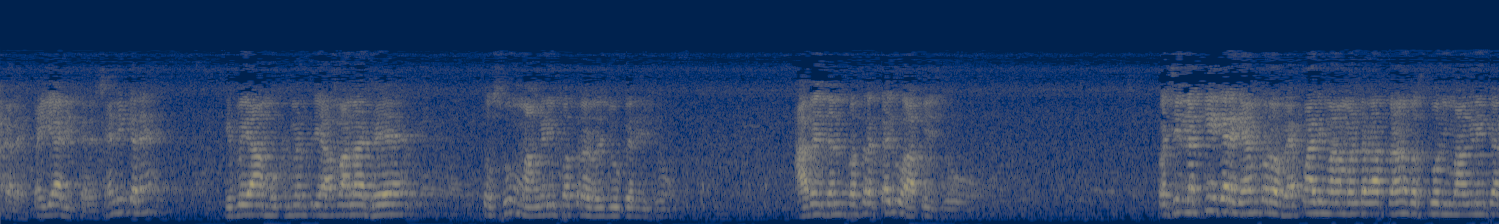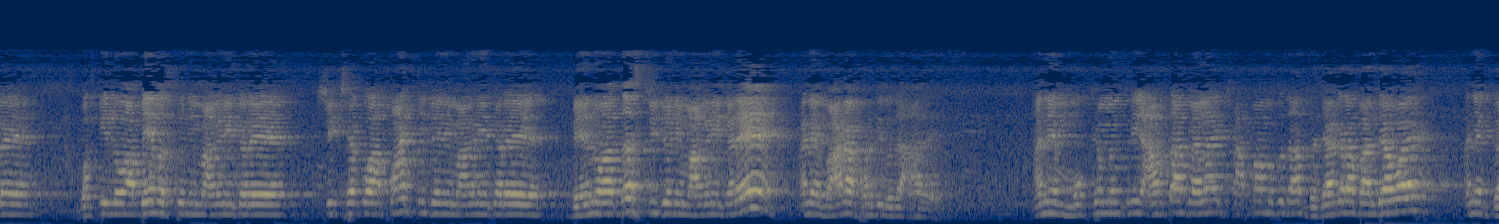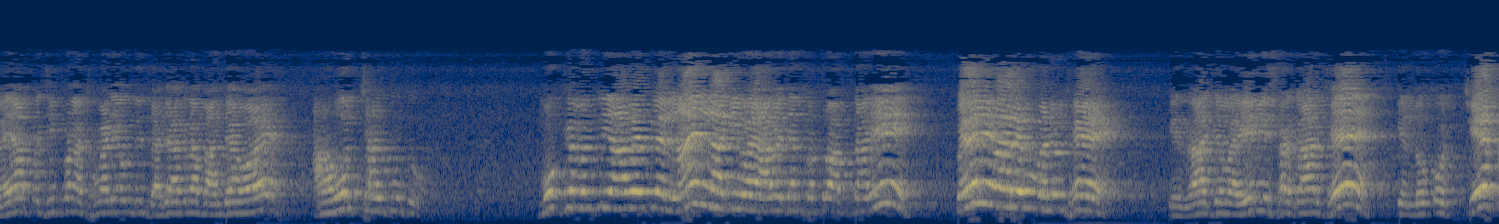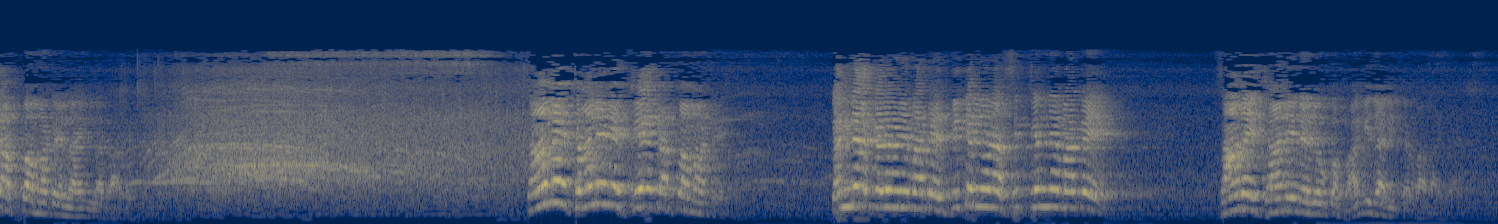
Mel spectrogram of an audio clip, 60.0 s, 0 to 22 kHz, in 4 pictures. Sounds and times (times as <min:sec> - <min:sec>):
Male speech, man speaking: 0:00.0 - 0:01.7, 0:02.3 - 0:06.8, 0:08.0 - 0:09.8, 0:11.6 - 0:24.4, 0:25.3 - 0:34.3, 0:35.4 - 0:46.3, 0:50.3 - 0:52.3, 0:53.3 - 0:56.3, 0:57.2 - 0:59.6
Narration, monologue: 0:00.0 - 0:46.5, 0:50.0 - 0:59.9.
